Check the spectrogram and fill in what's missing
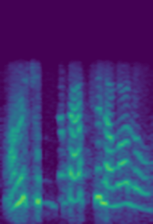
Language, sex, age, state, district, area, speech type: Bengali, female, 60+, West Bengal, Darjeeling, rural, conversation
